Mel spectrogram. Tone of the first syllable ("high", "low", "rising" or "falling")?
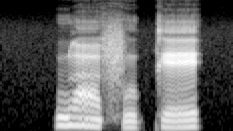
falling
